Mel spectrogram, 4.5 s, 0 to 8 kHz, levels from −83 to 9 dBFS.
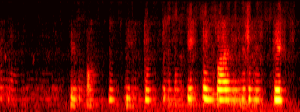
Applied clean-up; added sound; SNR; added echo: neural mask model DeepFilterNet 3.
